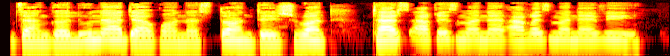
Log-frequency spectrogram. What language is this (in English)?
Pashto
